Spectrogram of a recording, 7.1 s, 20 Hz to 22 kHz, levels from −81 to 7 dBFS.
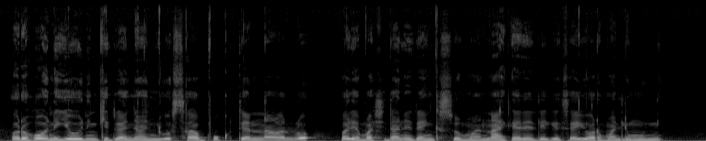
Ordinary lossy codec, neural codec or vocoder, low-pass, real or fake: none; none; none; real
